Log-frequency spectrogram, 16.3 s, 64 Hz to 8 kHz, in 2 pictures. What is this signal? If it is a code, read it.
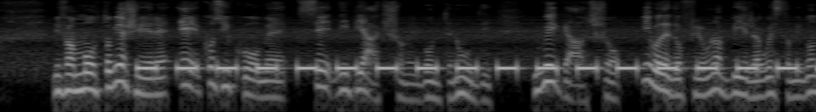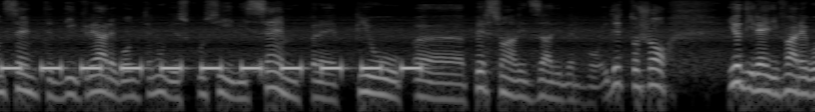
Telephone call progress tone (single-tone plan, as in most of Europe), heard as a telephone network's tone, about 420 Hz, 0.2 s on and 0.2 s off, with speech in Italian. Congestion tone.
